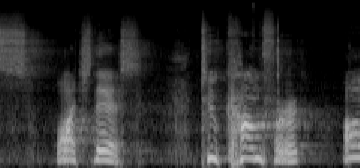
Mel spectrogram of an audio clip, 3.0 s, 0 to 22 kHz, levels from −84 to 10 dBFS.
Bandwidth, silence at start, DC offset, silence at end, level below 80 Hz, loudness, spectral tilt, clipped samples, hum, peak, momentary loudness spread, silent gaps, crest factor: 14 kHz; 0 s; under 0.1%; 0 s; -62 dBFS; -22 LUFS; -6 dB/octave; under 0.1%; none; -4 dBFS; 18 LU; none; 18 dB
